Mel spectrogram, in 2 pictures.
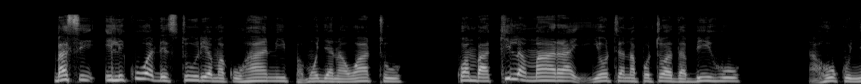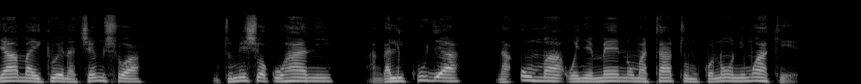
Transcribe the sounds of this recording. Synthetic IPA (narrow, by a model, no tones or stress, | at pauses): ɓasiːlikuwaɗɛstuɾijamakuɦanipamɔʄanawatu | kwambakilamaɾajɛ̰jɔtɛanapɔtɔaðaɓiɦu | na̰ɦukuɲamaikiwainat͡ʃɛm̩ʃwa | m̩tumiʃiwakuɦani | a̰ŋɡalikuʄa | na̰umawɛɲɛmɛnɔmatatum̩kɔnɔnimwakɛ̰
